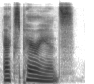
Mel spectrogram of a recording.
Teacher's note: experience has the stress on the second syllable, not the first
